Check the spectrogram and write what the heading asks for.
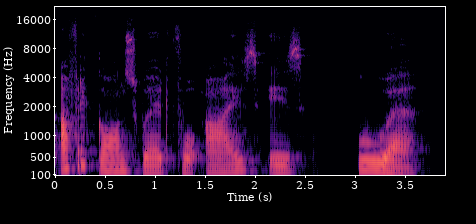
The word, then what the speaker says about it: oë: The word is spelled with just an O followed by an E, but the E has two dots above it. These dots tell us to pronounce the O and the E separately.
